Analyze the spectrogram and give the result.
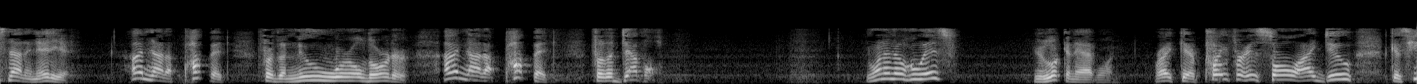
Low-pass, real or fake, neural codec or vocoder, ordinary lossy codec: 5.4 kHz; fake; autoencoder, 48 kHz, 32 numbers a frame, DAC-VAE, trained on Japanese speech; MP3, 24 kbps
